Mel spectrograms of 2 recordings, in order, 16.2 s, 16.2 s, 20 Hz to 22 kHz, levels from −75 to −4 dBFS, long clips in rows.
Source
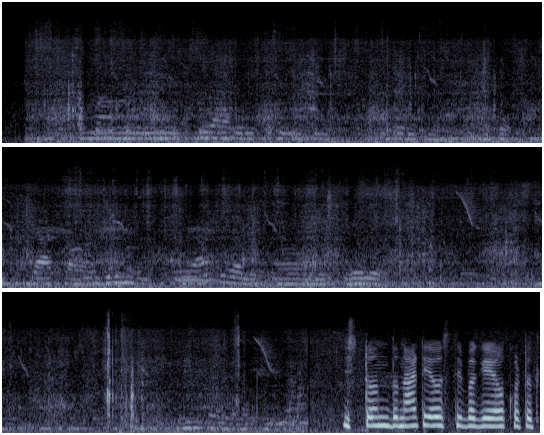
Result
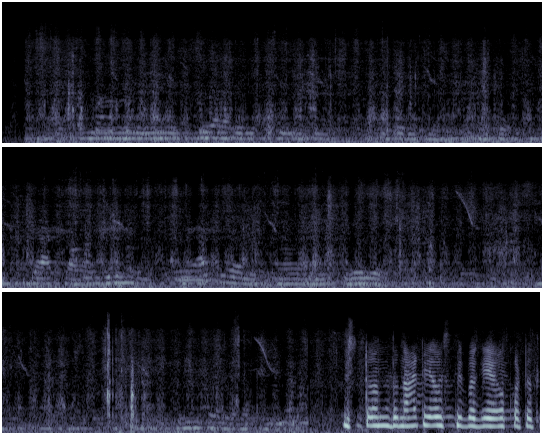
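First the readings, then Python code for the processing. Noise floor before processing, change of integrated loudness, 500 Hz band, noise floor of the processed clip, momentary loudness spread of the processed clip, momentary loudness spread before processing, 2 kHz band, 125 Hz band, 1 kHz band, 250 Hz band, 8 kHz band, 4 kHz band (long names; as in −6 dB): −45 dBFS, −2.0 dB, −2.0 dB, −47 dBFS, 19 LU, 18 LU, −3.0 dB, −1.5 dB, −4.0 dB, −1.5 dB, −3.5 dB, −3.0 dB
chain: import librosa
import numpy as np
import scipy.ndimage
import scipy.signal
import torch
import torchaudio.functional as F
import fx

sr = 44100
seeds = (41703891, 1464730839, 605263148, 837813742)

y = fx.rotary(x, sr, hz=7.0)
y = y + 10.0 ** (-19.0 / 20.0) * np.pad(y, (int(124 * sr / 1000.0), 0))[:len(y)]
y = fx.doppler_dist(y, sr, depth_ms=0.2)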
